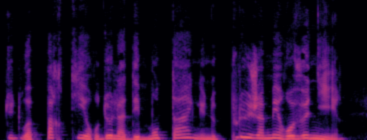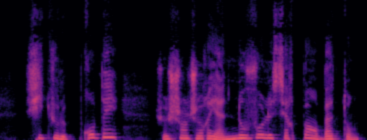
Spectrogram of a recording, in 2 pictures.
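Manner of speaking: put-on high, insistent old beggar; stern command. A narrator's reading. Beggar dictates terms to genie.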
